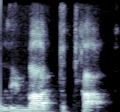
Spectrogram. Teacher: For T sounds, we don't use our vocal cords, and for D sounds, we do. So we have to actually put a little break between the dalet and the tav, or else we wouldn't hear one or the other of them correctly.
